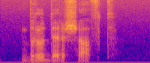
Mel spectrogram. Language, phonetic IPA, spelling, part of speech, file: Polish, [bruˈdɛrʃaft], bruderszaft, noun, Pl-bruderszaft.ogg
